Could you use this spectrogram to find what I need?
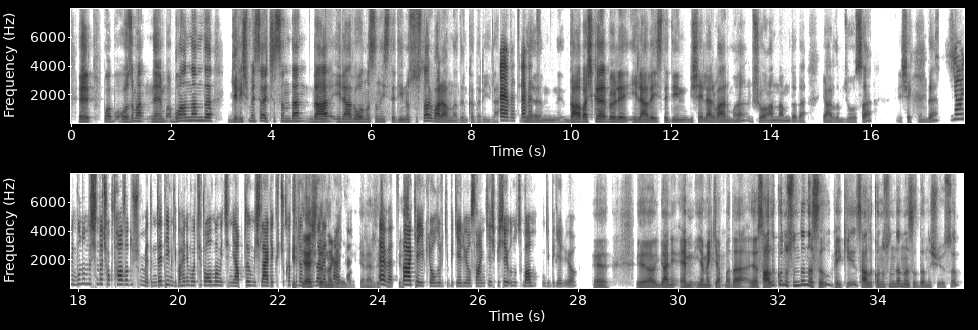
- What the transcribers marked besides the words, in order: other background noise
- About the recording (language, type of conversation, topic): Turkish, podcast, Yapay zekâ günlük kararlarını etkileyecek mi, sen ne düşünüyorsun?
- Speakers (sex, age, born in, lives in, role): female, 25-29, Turkey, Germany, guest; male, 55-59, Turkey, Spain, host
